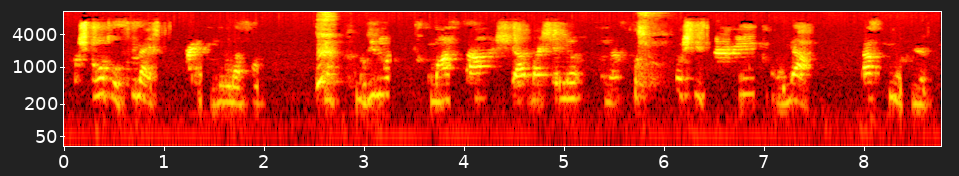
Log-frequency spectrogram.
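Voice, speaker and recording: A woman chatting casually as an interview guest, halting often and filling gaps with "you know" and "uh" while she looks for words. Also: high-pitched, highs cut off, a little hiss or hum. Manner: halting, searching for words with many fillers. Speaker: guest, character performer.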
